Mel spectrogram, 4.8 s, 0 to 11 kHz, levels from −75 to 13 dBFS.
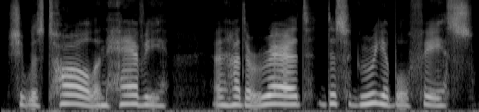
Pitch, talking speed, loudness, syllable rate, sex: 235 Hz, 140 wpm, -19 LUFS, 3.6 syllables/s, female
